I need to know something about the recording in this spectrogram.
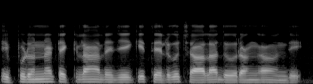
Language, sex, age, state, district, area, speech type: Telugu, male, 18-30, Telangana, Bhadradri Kothagudem, rural, spontaneous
